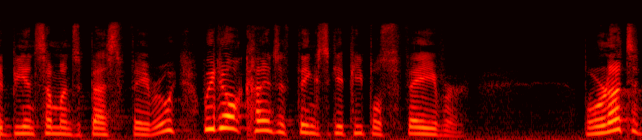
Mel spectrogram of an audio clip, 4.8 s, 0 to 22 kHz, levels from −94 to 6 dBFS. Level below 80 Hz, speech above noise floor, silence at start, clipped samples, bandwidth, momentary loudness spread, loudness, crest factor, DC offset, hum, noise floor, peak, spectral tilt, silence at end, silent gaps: -78 dBFS; 32 dB; 0 s; under 0.1%; 11.5 kHz; 13 LU; -41 LUFS; 22 dB; under 0.1%; 60 Hz at -70 dBFS; -72 dBFS; -20 dBFS; -5.5 dB/octave; 0 s; none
